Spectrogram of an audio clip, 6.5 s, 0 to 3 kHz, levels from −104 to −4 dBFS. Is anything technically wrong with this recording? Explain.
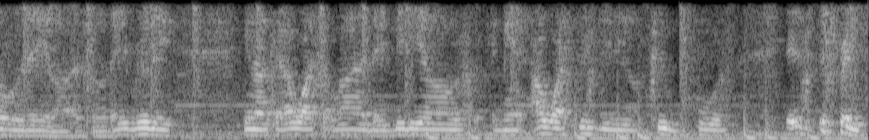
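Yes. Aliasing runs throughout: content above 3 kHz folds back as unrelated metallic tones, which fits a 6 kHz resample without filtering. Mere band-limiting would only dull the audio.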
